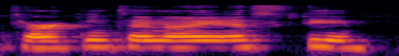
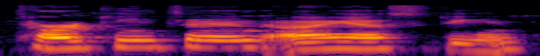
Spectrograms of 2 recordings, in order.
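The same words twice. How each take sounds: First: It is said at normal speed. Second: It is said slowly.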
